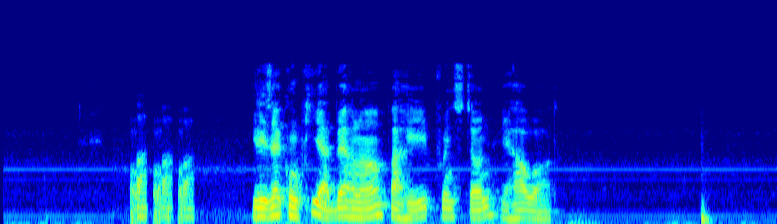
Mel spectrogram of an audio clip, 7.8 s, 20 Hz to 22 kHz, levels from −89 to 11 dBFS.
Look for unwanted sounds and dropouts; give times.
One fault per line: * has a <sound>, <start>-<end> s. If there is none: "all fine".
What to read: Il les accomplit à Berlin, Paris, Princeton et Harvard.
* has a laugh, 1.3-1.9 s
